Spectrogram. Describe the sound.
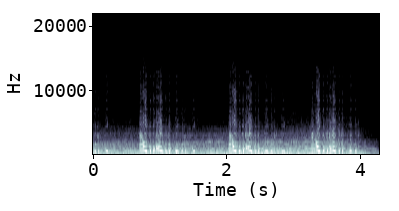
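A voice actor imitates a beady-eyed turkey, letting out three loud, rapid gobbling bursts at steady intervals, each a warbling rattle that rises and falls, with no other talking.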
